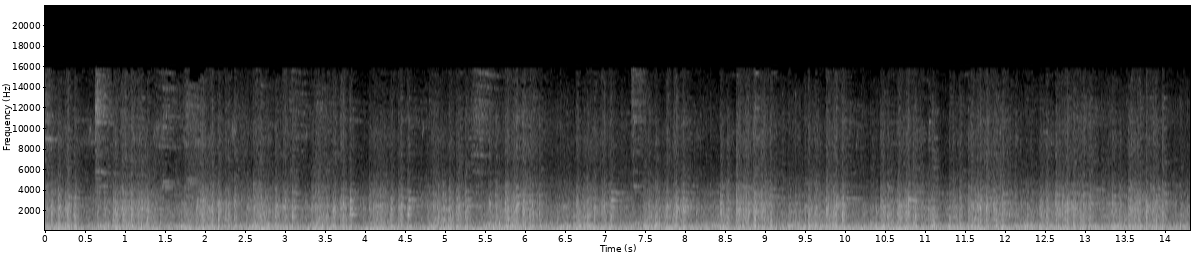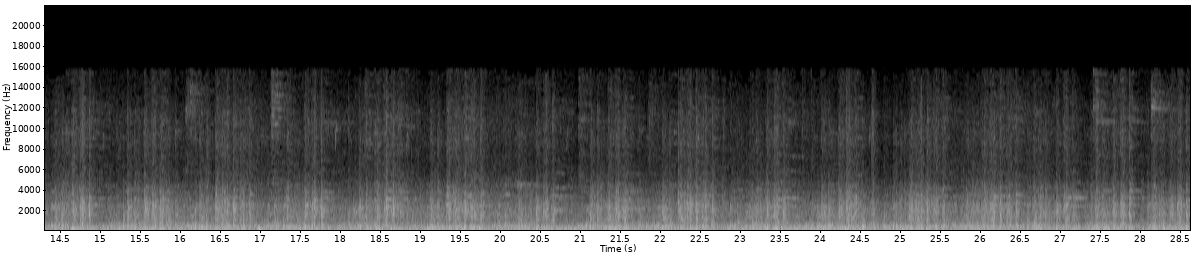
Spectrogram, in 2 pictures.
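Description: Railway cars rolling past close by, a steady rumble with their wheels clicking over the rail joints.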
